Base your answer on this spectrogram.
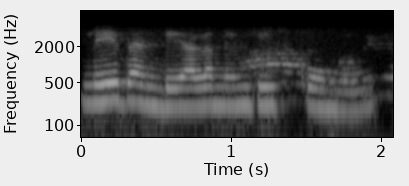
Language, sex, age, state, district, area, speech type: Telugu, female, 18-30, Telangana, Mulugu, rural, conversation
